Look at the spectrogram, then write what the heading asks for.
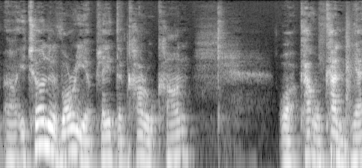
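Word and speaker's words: Caro-Kann: Eternal Warrior played the caroan or caran yeah it's a it should be pronounced German but it's always difficult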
